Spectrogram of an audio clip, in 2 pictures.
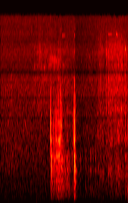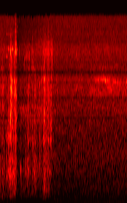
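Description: Agate and jasper rocks being handled on a wooden table, scraping and clacking against each other as one is set down on the pile and another picked up. There are two sharp knocks, about one and a half and three seconds in.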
